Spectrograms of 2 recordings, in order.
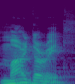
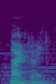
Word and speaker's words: Marguerite: Name pronounced Marguerite. Marguerite.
